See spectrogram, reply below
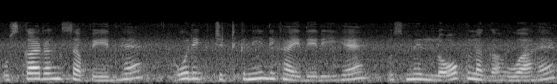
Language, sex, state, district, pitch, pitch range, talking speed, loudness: Hindi, female, Punjab, Pathankot, 240 Hz, 195-265 Hz, 170 wpm, -17 LUFS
